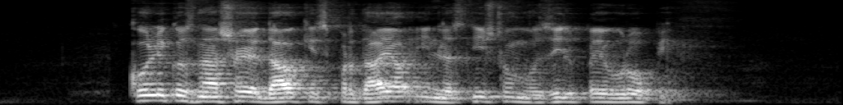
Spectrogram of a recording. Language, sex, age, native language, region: Slovenian, male, 50-59, Slovenian, Central Slovenia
